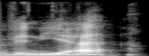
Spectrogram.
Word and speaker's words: vignette: Is it vignette? But isn't it like a French word? Do you really pronounce a T on that? Is it not vignet?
